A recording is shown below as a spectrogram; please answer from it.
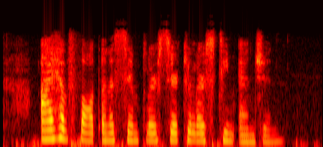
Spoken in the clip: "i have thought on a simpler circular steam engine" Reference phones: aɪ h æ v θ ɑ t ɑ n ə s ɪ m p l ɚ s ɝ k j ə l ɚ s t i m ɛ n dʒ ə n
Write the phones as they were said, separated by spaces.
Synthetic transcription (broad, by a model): aɪ h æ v θ ɑ t ɑ n ə s ɪ m p l ɚ s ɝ k j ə l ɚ s t i m ɛ n dʒ ə n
